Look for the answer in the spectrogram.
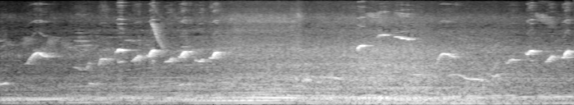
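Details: Masked laughingthrush singing in short bursts of sharp upslurred whistles and chirps, spaced irregularly, over a loud constant background rumble.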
